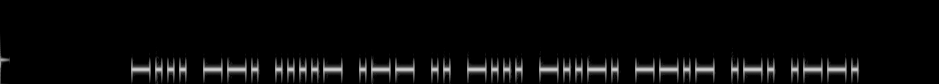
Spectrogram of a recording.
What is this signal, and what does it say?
Morse code, heard as a keyed tone, about 20 wpm, 700 Hz. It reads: BG4WIB/QRP
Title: Difficult Call Signs 20wpm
